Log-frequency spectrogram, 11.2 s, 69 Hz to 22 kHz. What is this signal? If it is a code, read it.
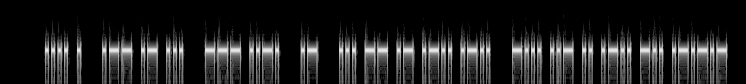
Morse code, heard as a keyed tone, about 25 wpm, 700 Hz. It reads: HE WAS OF A SMALL BUILD.
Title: Sentences from Top 1000 Words - Review Part 1 - 25wpm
